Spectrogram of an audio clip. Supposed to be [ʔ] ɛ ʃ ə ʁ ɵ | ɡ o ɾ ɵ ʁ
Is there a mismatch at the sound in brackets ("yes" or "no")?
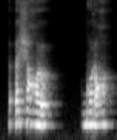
no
